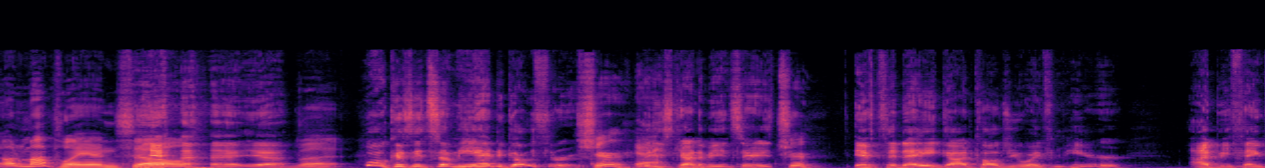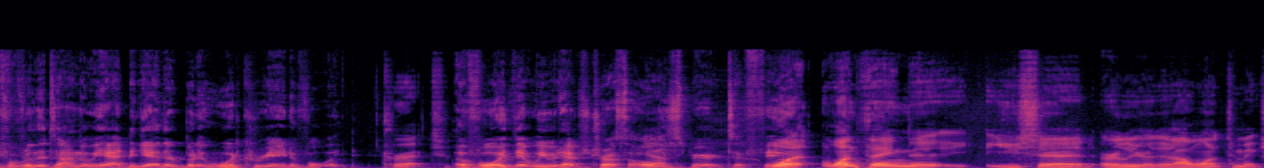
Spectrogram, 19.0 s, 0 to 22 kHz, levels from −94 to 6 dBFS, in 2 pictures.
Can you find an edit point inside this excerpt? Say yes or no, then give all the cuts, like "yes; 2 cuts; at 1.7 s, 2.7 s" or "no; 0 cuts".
yes; 2 cuts; at 4.8 s, 5.8 s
